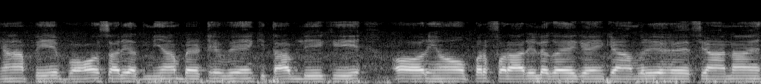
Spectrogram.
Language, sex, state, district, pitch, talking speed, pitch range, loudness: Hindi, male, Haryana, Rohtak, 135 Hz, 175 wpm, 130-135 Hz, -13 LUFS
